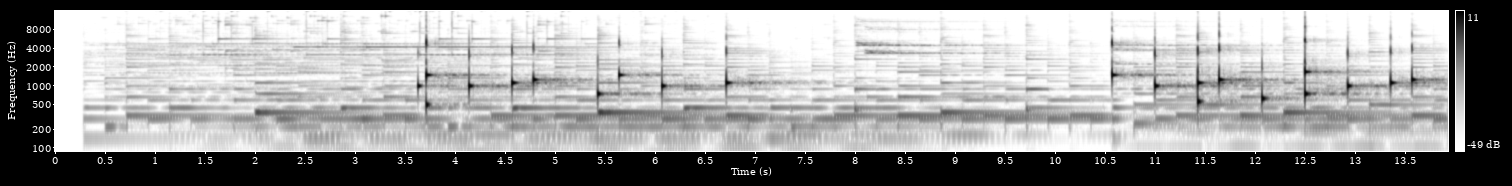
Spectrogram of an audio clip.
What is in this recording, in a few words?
breeze blow ringtone, samsung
